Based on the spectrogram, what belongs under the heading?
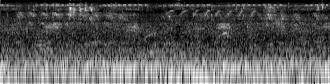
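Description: Birds chirping faintly, scattered short calls over a low steady rumble.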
